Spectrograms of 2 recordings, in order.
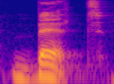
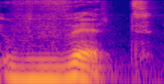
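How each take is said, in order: First: The first consonant is a hard plosive b. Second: The first consonant is a soft v sound. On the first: The letter has a dot in its middle. "it has a hard pronunciation. It's a plosive bet" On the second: The letter has no dot in its middle. "if there is no dagesh, it is pronounced as a vet"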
